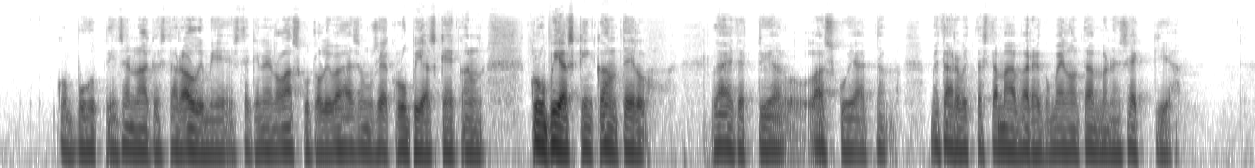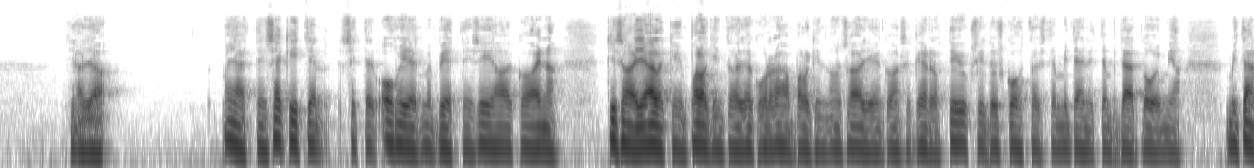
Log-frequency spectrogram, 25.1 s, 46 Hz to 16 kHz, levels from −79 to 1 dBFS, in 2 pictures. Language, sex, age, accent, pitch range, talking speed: Finnish, male, 60-79, native, 90-105 Hz, 125 wpm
